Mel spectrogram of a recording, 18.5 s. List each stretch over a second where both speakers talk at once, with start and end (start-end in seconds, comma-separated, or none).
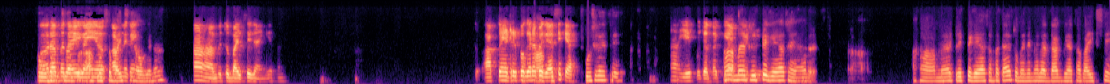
0.7-2.3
